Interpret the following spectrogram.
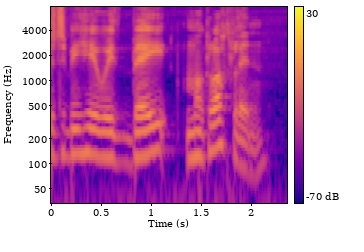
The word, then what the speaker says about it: McLaughlin: It's a real pleasure to be here with Bay McLaughlin. Did I say it correctly? Thanks so much. That's right. You got it.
